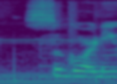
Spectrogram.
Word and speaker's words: Sigourney: that Alexandra is actress her name is pram Sigourney Weaver I've been pronouncing it wrong has to journey because I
